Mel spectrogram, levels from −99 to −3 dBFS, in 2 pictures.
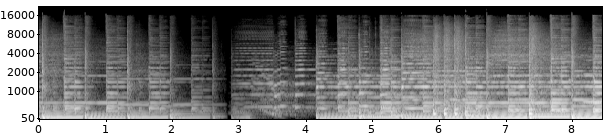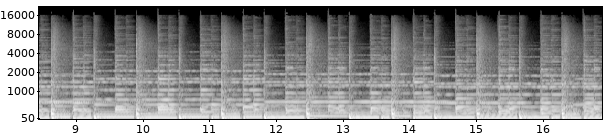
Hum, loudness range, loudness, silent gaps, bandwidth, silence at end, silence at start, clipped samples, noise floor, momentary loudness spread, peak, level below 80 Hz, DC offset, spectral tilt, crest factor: none; 14 LU; -16 LUFS; none; 15 kHz; 0 s; 0 s; under 0.1%; -44 dBFS; 14 LU; 0 dBFS; -18 dBFS; under 0.1%; -6.5 dB/octave; 14 dB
